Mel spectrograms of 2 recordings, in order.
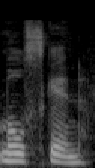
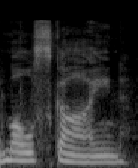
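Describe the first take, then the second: First: The last vowel is a short 'i' sound. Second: The last vowel is a long 'eye' sound. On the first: "It'd be skin if there wasn't an E on the end" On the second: "we use the sound, you know, the letter name like I"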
